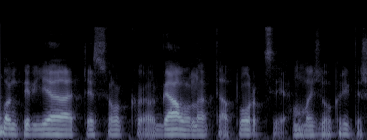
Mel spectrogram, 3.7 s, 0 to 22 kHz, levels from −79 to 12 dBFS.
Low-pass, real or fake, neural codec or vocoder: 10.8 kHz; fake; codec, 24 kHz, 3 kbps, HILCodec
